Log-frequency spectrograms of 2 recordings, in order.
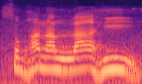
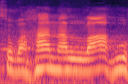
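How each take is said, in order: First: Allah ends with an 'i' vowel. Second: Allah ends with a 'u' vowel. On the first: The speaker calls it right. "আল্লাহ শব্দটা হচ্ছে আল্লাহি" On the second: The speaker calls it wrong. "কোনো সময় সুবহান আল্লাহু হবে না"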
